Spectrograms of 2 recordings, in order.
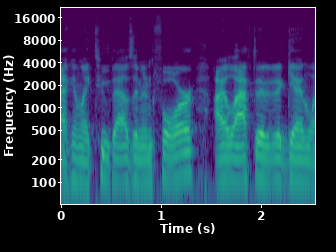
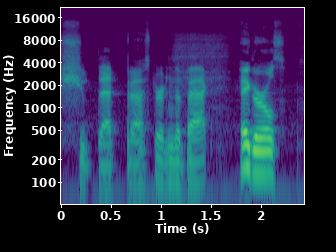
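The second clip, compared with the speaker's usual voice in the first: put-on muttering voice. Retelling a character wandering into a dorm room: imitating a character muttering. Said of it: "he's just muttering".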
